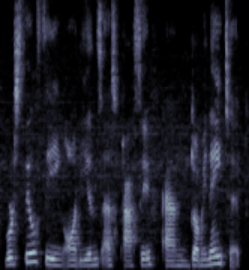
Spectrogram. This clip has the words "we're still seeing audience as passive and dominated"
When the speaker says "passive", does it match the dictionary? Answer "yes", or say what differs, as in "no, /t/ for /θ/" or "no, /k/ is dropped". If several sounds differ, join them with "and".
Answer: yes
